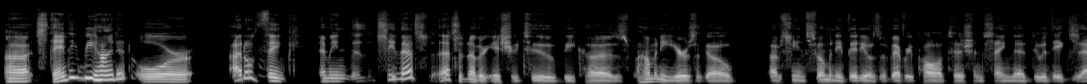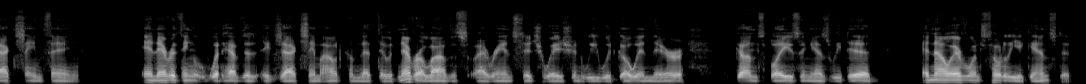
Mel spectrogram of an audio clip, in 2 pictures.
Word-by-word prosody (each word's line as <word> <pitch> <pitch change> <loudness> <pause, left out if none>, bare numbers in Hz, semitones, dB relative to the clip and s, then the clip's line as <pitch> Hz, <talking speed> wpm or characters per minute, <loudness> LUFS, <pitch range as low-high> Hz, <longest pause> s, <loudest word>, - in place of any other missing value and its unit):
Uh, 140 +1 +6
standing 190 - +4
behind 220 -6 +7
it? 255 - +1
Or 115 -1 +6 0.4
I - - +6
don't 295 -1 0
think 160 -5 +2 0.3
I - - +1
mean 145 -1 -2
d 125 - -8 0.2
see, - - -3
that's 275 +5 +3
that's 225 - +1
another 120 -6 +1
issue 100 -2 -3
too 85 -1 -2
because 85 -1 0
how 125 +4 0
many 130 -5 -1
years 95 +2 +2
ago 85 -1 0 0.3
I've - - -2
seen 95 -3 -6
so 105 - -2
many 95 -5 -2
videos 90 0 0
of 80 - -11
every 90 - +1
politician 90 -2 -1
saying 85 +2 -6
they'd 80 -2 -3
do 85 +1 -3
the 80 - -3
exact 75 - -1
same 85 -1 -8
thing, 80 -2 -6 0.6
and 95 -2 +1
everything 95 0 +2
would - - +1
have - - +1
the - - -3
exact - - 0
same - - -5
outcome 85 -1 -5
that 75 -1 -3
they - - -4
would 75 - -7
never - - +4
allow 85 +1 +3
this 80 -1 -10
Iran 80 0 -3
situation. 80 0 -5
We 80 - -6
would 80 0 -6
go - - +1
in 85 0 -4
there 80 +2 -1 0.5
guns 90 -1 +1
blazing 85 0 0
as 85 -1 -4
we 80 - -7
did, 90 +1 +3 0.5
and 105 - 0
now 100 0 +5
everyone's 95 -3 +2
totally 95 -3 0
against 80 +4 -5
it. - - -9
90 Hz, 190 wpm, -24 LUFS, 85-110 Hz, 0.6 s, behind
